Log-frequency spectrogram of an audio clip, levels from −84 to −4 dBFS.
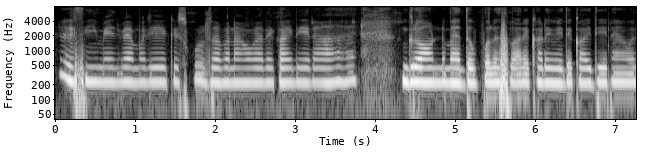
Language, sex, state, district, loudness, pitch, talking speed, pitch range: Hindi, female, Bihar, Kishanganj, -16 LUFS, 225 Hz, 220 wpm, 220-230 Hz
